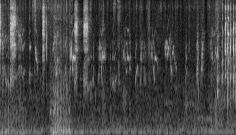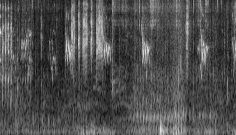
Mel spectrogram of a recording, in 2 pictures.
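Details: Budgerigars chirping: bursts of high, scratchy chirps and squawks, some clustered in quick runs, with gaps of softer chatter and clicking noises between calls.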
